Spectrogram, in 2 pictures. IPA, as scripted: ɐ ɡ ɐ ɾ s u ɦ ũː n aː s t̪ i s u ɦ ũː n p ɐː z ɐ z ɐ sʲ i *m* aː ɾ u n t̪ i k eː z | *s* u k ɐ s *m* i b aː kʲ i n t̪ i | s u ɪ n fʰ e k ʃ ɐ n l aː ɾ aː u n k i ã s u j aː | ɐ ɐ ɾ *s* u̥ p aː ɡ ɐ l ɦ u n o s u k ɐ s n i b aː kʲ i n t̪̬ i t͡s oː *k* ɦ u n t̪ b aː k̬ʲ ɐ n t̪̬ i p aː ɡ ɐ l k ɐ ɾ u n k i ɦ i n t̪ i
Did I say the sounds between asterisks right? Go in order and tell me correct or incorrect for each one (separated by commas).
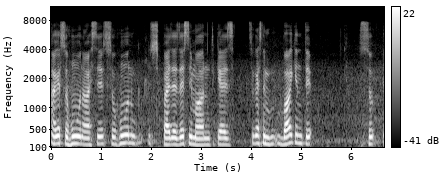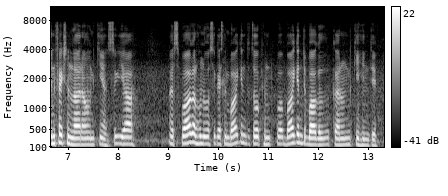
correct, correct, incorrect, correct, incorrect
